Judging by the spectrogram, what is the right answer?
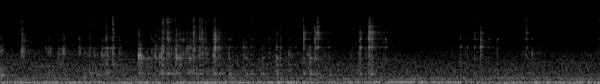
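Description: Plastic vitamin container being handled and opened: irregular small clicks and rattles, over a steady low hum.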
